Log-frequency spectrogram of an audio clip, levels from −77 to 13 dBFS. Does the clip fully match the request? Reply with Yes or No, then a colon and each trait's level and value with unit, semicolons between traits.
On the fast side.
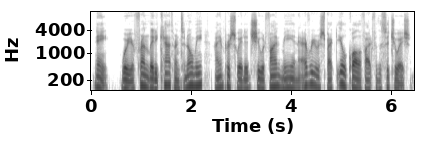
Yes: fast, 220 wpm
